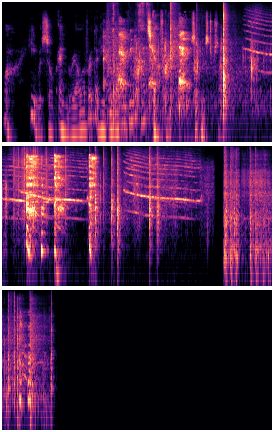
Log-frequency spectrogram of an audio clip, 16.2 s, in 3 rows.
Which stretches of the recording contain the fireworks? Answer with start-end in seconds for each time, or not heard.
2.0-11.8.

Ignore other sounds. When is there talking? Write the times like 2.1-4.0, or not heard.
0.0-4.5.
